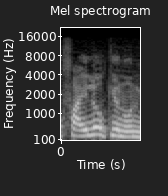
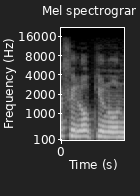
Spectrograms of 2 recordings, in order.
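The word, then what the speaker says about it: phylloquinone: से जाना जाता है जिसे कई लोग फाइलो क्योन भी बोलते हैं मैं फिलो क्योन बोलता हूं क्योंकि ब्रिटिश यही अ प्रोनाउंस करते हैं और देखो दोस्तों बिल्कुल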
